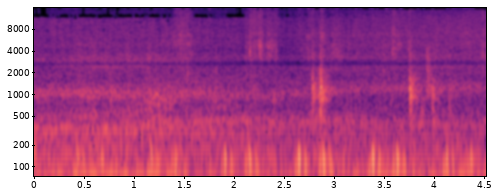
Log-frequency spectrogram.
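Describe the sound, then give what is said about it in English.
Strong howling wind outside roars steadily through trees, a deep gusting rumble with soft surging pulses and a thin, faint whistle riding above it, continuing without pause and without any voices. “The howling wind outside is whistling through the trees.”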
